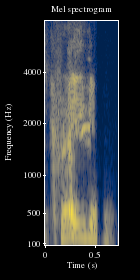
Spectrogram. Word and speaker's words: Craig: We'll start the whole Greg and Craig bit, because Craig is Crag, and you get there's no AI sound.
